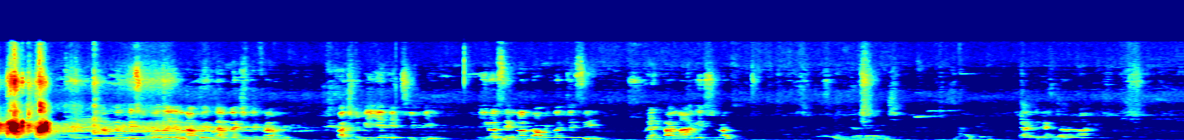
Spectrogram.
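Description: A young woman speaks clearly to a room, close by.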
